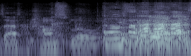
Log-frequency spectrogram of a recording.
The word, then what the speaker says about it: Hounslow: And somebody corrected us when you know how we're trying to pronounce that Hounslow. Yeah, it says Hounslow.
